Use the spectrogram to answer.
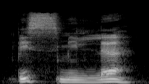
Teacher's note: با صدای تیز ادا میشه و صدا از شکاف وصل دو دندان پیش رو خارج میشه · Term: صفیر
